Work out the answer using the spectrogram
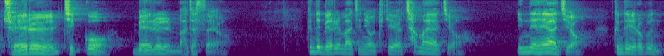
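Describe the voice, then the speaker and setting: A man preaching an early-morning sermon as pastor, asking the congregation rhetorical questions and dropping softly into quoted prayers. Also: medium pitch.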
